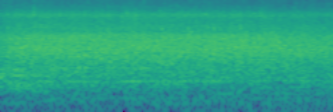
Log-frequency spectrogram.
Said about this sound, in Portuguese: Essa filipeta, é uma salva de palmas para Jesus.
